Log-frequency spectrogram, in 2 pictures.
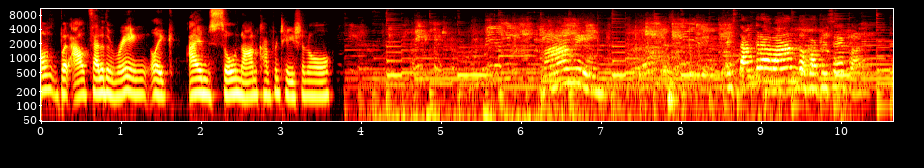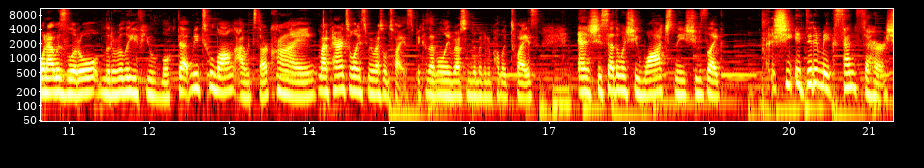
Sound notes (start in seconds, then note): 3.7 bright music; 8.8 speaking Spanish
